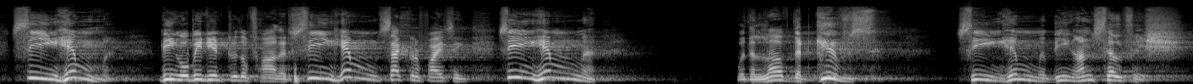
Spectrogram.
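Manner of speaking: high, drawn-out pulpit refrain; impassioned, stretched-out sermon cry; fervent preaching. Acted. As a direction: ring out each phrase like a preacher's refrain.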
